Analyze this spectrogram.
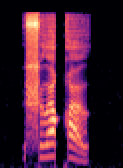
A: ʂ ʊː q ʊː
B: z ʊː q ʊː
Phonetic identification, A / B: A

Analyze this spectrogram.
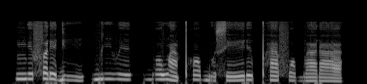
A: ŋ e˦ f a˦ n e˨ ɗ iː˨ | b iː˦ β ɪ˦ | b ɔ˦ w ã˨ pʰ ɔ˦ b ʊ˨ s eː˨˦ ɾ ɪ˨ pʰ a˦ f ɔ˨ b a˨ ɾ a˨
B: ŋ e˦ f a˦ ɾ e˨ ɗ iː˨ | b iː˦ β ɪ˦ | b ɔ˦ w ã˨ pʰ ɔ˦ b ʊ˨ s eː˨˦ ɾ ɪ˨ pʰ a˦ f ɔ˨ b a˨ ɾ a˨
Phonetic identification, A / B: B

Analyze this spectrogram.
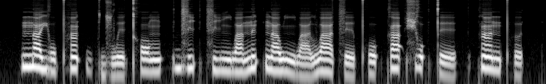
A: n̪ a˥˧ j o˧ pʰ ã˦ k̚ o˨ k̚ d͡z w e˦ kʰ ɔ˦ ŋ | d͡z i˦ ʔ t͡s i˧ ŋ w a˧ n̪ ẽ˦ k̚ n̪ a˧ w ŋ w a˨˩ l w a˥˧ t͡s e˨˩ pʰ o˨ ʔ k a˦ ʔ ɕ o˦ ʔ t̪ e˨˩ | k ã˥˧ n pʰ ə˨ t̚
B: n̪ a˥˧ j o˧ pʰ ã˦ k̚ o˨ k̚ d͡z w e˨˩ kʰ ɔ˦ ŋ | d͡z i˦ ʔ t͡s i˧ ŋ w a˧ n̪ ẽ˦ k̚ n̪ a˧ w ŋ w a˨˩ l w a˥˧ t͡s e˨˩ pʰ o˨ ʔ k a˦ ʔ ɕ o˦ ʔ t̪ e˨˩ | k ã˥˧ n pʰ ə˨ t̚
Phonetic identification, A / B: B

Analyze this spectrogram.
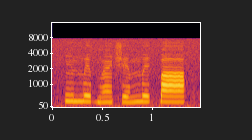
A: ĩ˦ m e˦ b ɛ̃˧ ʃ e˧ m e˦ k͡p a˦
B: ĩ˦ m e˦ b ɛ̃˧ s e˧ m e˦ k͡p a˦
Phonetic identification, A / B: A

